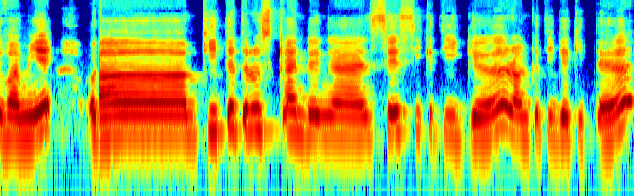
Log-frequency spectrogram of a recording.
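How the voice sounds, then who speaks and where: A woman with a normal speaking voice talks at a moderate pace and a fairly high pitch. Her intonation is fairly even, and the sound is dry and close with no echo. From Malaysia, Selangor. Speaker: webinar moderator, gold dealer. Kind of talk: online panel moderation.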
